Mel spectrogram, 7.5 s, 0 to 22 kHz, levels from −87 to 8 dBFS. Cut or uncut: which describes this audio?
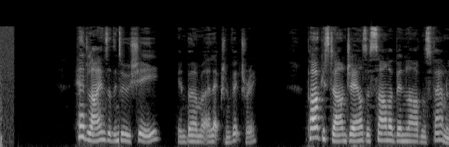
uncut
